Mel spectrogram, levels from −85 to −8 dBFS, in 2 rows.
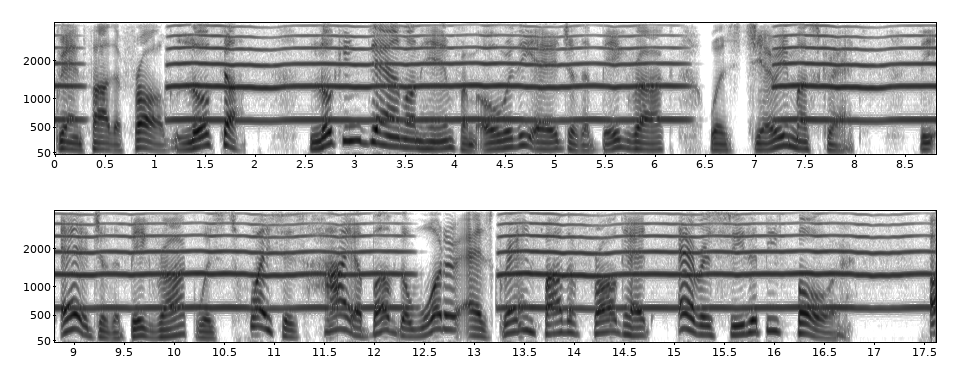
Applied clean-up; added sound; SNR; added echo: none; Trumpet; 1 dB; none.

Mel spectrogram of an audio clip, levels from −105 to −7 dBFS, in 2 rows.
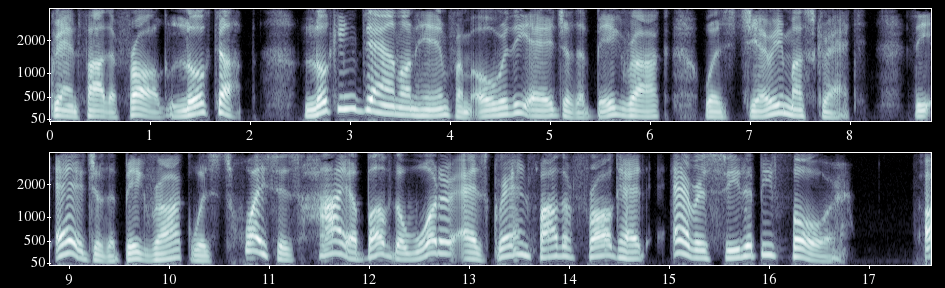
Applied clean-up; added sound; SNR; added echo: none; none; none; none.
